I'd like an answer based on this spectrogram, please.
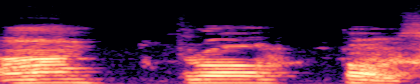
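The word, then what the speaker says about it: ἄνθρωπος: So we got anthropos. So we got 3 syllables. And the accent is on the first one. So it's anthropos.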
